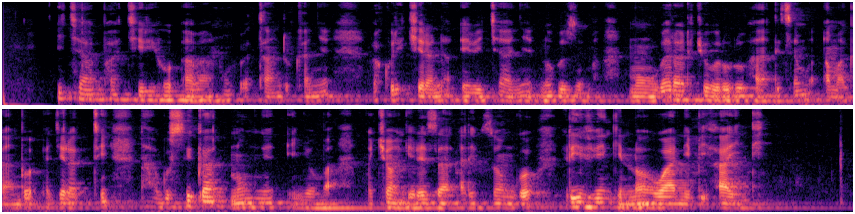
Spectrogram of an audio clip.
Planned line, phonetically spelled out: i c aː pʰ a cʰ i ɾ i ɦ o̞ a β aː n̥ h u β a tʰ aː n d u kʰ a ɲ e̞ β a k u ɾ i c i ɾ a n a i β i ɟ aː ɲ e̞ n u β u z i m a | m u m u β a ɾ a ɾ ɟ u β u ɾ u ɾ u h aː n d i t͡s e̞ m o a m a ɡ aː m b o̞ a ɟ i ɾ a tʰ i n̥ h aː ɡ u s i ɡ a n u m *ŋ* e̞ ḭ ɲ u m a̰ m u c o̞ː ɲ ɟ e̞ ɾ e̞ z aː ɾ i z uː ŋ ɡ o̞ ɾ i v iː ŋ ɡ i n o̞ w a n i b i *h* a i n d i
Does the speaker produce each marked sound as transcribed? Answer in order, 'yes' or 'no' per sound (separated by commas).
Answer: yes, yes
